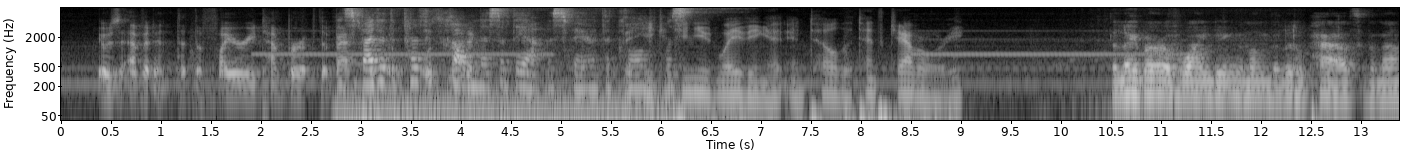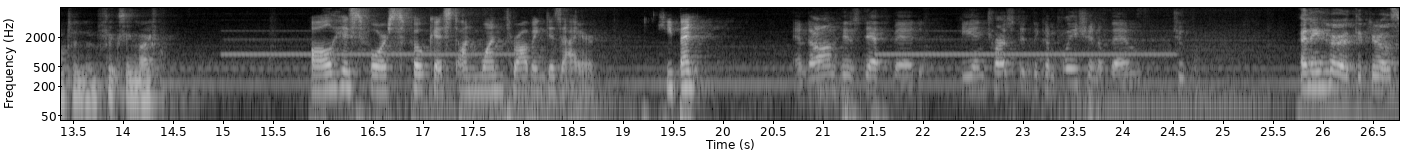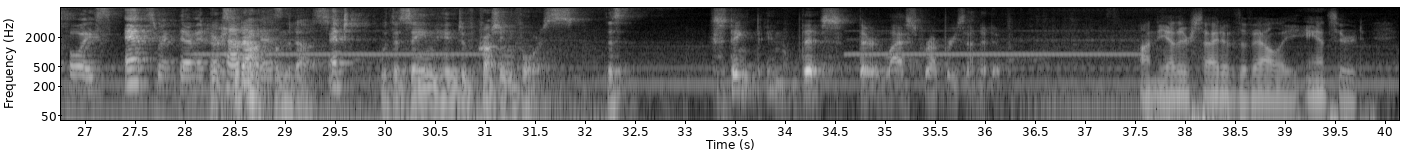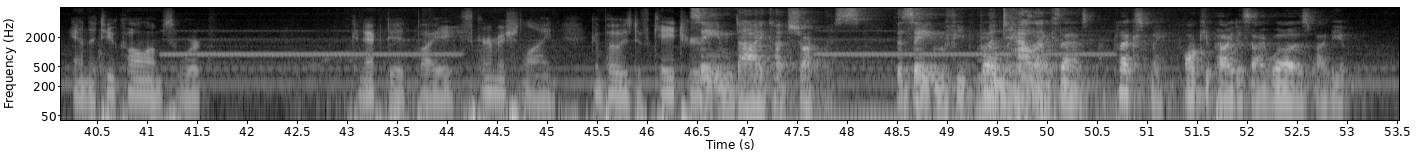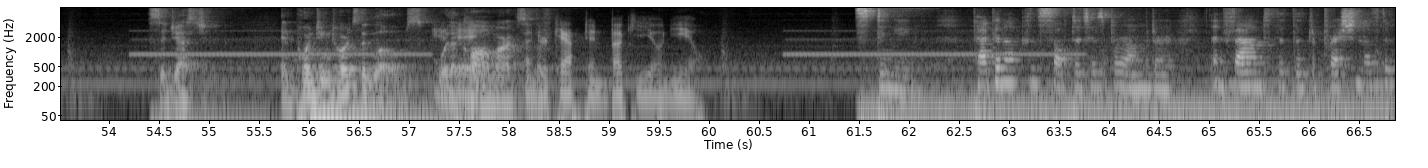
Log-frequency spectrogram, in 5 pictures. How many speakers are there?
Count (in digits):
8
